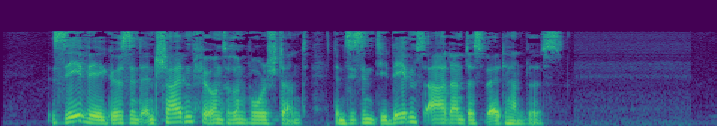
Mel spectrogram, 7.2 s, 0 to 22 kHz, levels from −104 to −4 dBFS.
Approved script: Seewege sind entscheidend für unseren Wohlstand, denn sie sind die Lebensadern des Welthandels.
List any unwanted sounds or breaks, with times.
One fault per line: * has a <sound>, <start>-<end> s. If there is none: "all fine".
all fine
